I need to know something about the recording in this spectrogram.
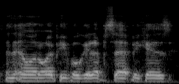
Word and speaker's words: Illinois: like when people say Illinois and Illinois people get upset because the S is silent I always say I'm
